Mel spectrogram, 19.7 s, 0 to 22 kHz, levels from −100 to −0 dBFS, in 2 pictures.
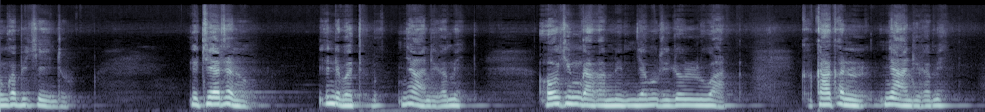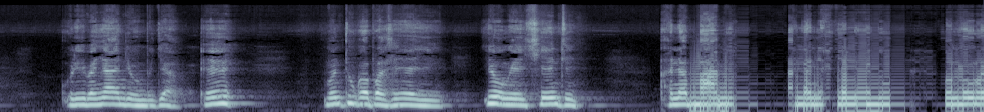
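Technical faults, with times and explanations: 16.74 to 19.69 s, robotic sound from repeated short buffers: speech becomes a rigid, metallic buzz at 200 Hz. This is likely caused by audio arriving too seldom, so essentially everything is replaced by repeats of the last 5 ms. A spectrogram shows evenly spaced 200 Hz harmonic stripes, and the waveform shows identical repeating cycles.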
